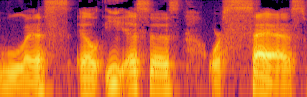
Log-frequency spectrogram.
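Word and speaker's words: Sass: called LESS, L-E-S-S, or SAS, which is spelled differently, S-A-S-S.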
